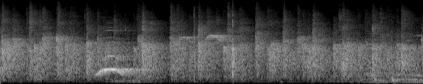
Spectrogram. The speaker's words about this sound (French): On applaudit. Hein.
